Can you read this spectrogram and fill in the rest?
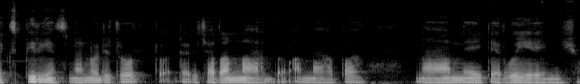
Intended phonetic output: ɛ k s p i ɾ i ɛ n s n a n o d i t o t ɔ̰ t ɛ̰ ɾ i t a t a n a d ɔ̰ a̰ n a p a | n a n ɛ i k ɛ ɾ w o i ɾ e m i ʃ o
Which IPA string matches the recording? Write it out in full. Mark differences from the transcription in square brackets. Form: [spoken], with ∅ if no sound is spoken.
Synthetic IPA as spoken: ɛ k s p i ɾ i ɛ n s n a n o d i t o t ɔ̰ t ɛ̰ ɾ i [t͡ʃ] a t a n a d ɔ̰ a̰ n a p a | n a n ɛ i [t] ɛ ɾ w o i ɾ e m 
